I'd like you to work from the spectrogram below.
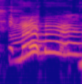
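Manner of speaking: loud, hammed-up call for mum; mock labour cry; Darth Vader on gas and air. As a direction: imitate the gas-altered voice wailing. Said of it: "your voice goes really deep".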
